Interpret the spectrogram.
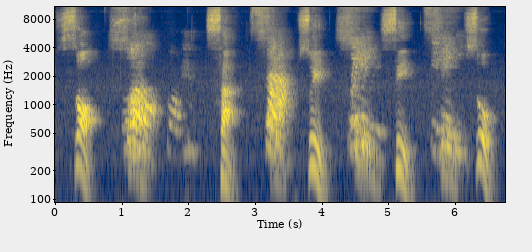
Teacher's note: জিবার আগা সামনের নিচের দাঁতের আগা অথবা গোড়া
